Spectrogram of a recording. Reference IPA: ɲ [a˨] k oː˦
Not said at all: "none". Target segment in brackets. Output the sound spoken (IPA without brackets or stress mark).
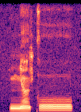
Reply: ã˨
